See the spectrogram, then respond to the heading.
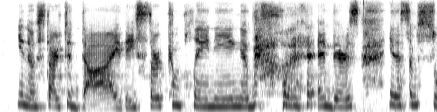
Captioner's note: laughing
